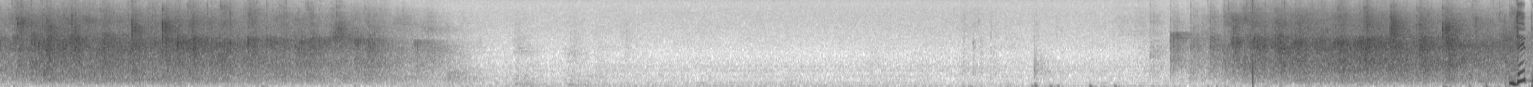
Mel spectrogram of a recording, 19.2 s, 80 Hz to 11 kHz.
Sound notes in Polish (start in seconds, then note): 0.0 oklaski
